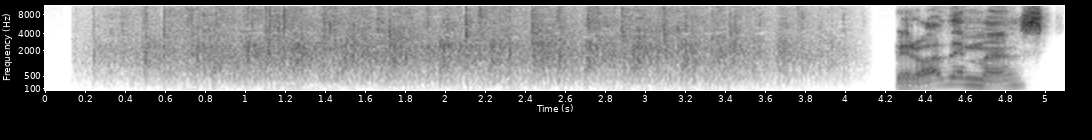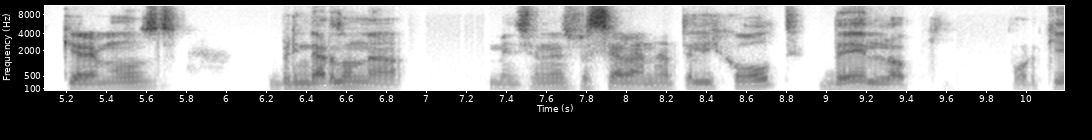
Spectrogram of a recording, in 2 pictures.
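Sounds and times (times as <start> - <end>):
small crowd clapping: 0.0 - 4.2
speech: 4.2 - 10.1.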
